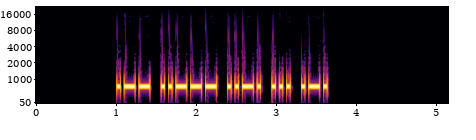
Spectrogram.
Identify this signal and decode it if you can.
Morse code, heard as a keyed tone, about 26 wpm, 700 Hz. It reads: W2FSR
